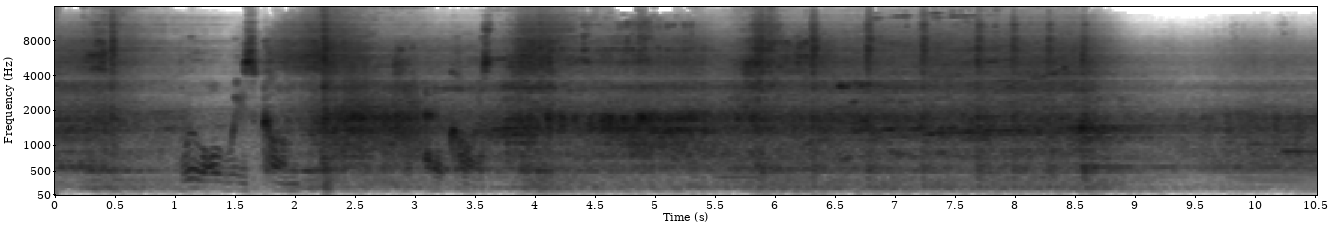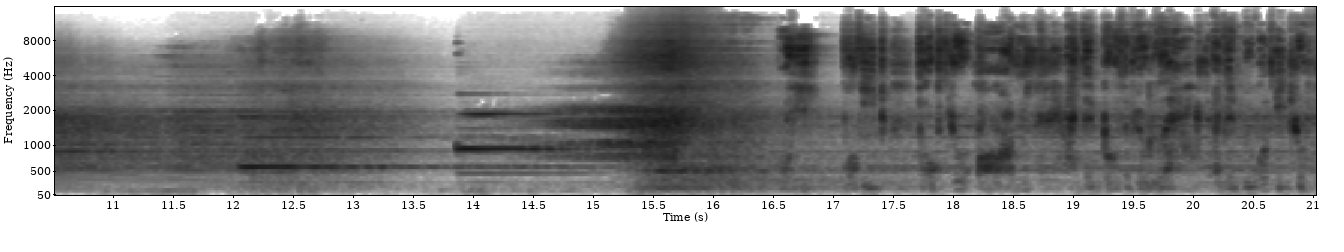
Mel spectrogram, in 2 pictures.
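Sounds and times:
sustained musical tones: 8.7s - 17.1s.

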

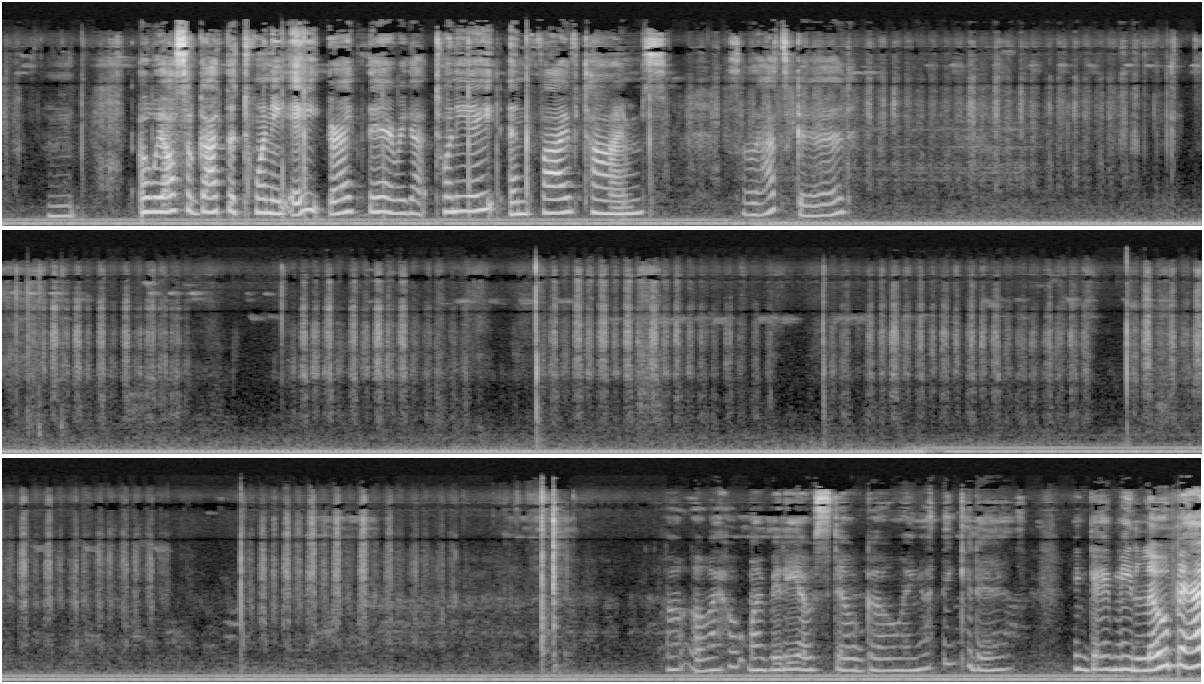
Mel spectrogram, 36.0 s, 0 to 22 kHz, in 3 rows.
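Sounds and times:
low hum: 0.0s - 35.9s.

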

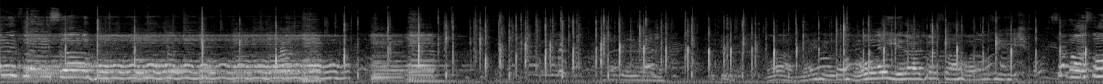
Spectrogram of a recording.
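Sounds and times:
guitar chords: 0.0s - 4.6s
small crowd clapping: 0.6s - 11.0s
voices: 5.0s - 11.0s.

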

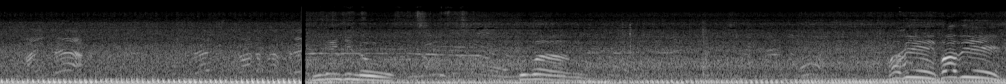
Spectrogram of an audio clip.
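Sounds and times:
motorcycle engines at low revs: 0.0s - 10.0s
voices calling out: 0.0s - 10.0s.

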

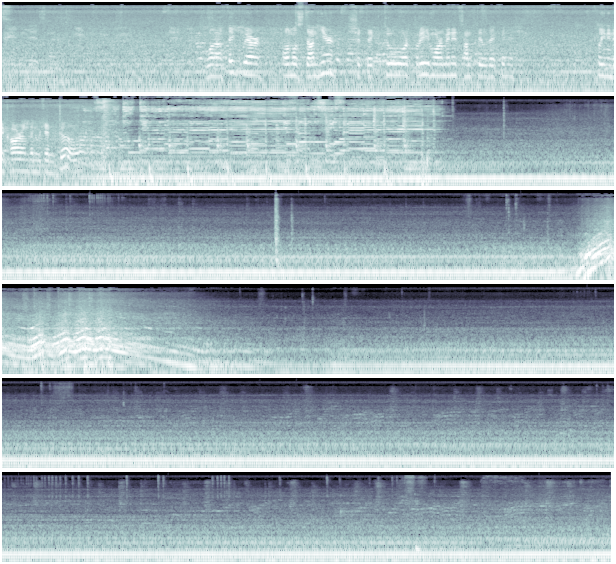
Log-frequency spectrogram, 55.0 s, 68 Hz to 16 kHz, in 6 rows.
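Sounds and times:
car engine idling and revving: 0.0s - 55.0s.

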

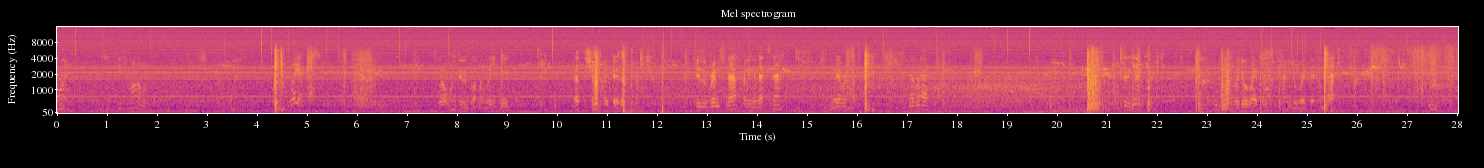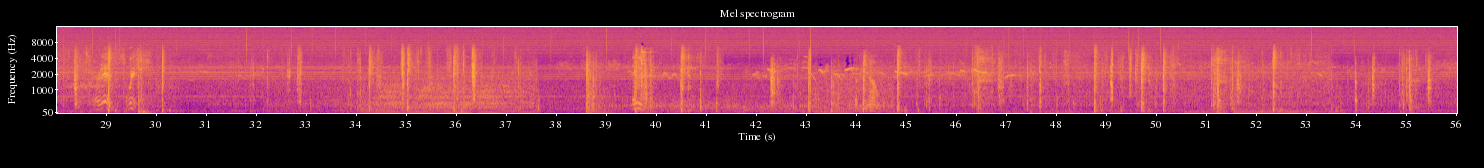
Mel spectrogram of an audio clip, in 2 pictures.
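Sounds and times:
basketball bouncing: 34.0s - 36.6s, 48.7s - 50.4s
ball hitting backboard and rim: 38.6s - 39.0s
indistinct voices: 38.6s - 44.8s.

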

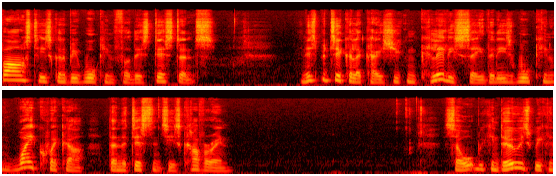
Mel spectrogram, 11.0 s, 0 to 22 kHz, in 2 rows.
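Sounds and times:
faint computer mouse clicks: 9.4s - 9.8s.

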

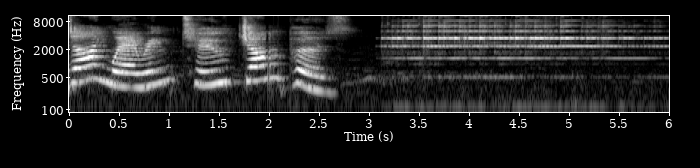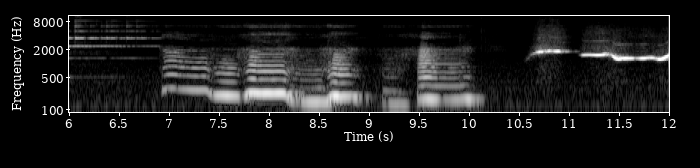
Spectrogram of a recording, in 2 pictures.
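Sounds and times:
electric bell ringing: 3.1s - 7.0s.

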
